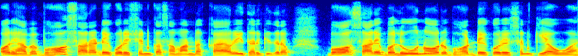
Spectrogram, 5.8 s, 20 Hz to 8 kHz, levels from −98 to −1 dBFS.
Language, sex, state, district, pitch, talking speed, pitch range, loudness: Hindi, female, Odisha, Khordha, 185 Hz, 240 wpm, 180-195 Hz, -16 LUFS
